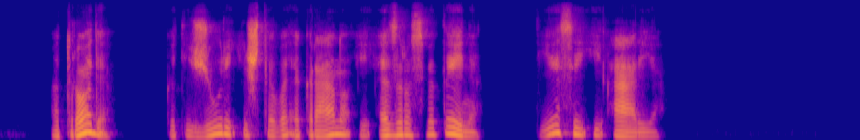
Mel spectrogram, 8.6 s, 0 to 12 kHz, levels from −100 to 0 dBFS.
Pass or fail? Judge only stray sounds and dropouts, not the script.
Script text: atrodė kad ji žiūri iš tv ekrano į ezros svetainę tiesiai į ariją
pass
